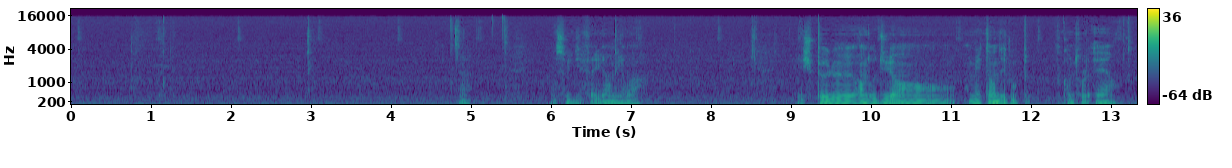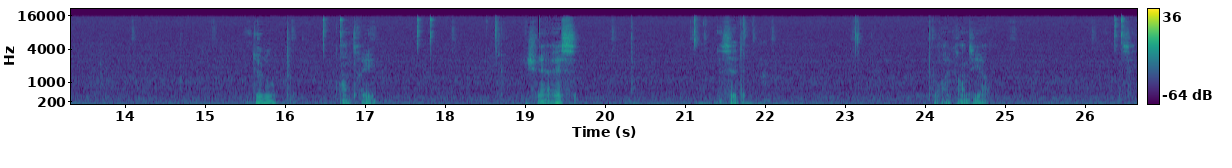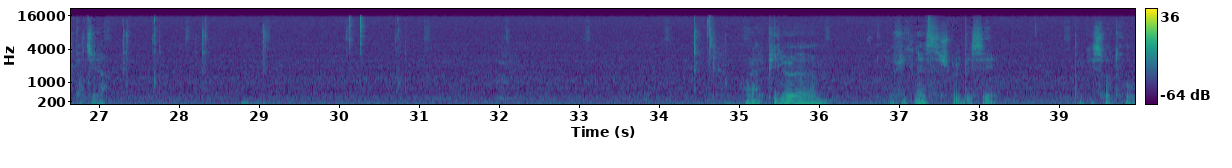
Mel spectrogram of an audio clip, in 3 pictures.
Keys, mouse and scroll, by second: 1.5 middle click, 3.8-4.5 scroll up 2, 4.6 scroll down 2, 5.0 middle click, 7.6 scroll up 1, 8.3 scroll up 1, 9.1 scroll down 1, 13.3 ctrl+r, 21.3 s, 30.4 right click, 31.0 middle click, 37.6 click.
